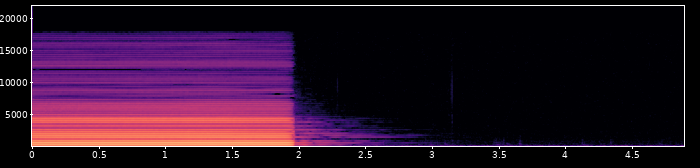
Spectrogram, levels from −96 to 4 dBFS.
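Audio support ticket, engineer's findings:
Music signal checked across the whole clip; no technical faults found and no component action needed.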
